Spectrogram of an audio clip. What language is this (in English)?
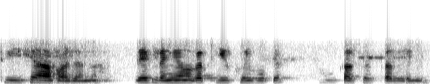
Urdu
